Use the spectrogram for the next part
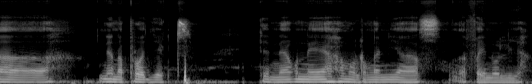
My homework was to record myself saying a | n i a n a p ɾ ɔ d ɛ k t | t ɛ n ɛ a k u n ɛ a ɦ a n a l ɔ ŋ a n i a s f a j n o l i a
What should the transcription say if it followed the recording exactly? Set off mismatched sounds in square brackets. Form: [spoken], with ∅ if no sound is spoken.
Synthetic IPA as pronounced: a | n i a n a p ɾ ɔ [d͡ʒ] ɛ k t | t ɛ n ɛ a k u n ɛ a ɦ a [m] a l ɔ ŋ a n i a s f a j n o l i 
